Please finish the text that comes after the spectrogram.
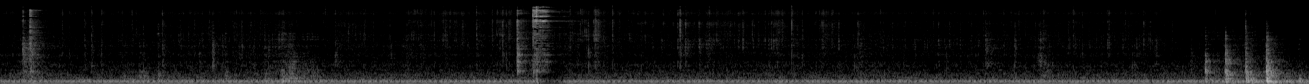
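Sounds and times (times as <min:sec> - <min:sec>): food frying in oil: 0:00.0 - 0:13.0
steady low hum: 0:00.0 - 0:13.0
soft crackle of small ticks: 0:05.8 - 0:11.7.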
